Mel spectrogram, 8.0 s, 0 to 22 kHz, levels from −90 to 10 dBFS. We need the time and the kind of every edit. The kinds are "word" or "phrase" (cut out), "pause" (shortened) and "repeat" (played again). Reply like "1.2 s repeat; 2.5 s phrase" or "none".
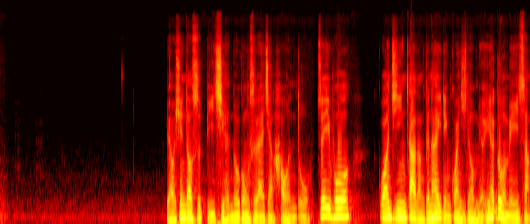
4.7 s pause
